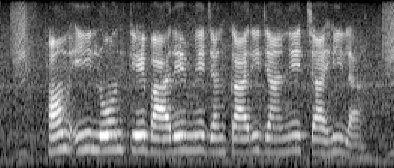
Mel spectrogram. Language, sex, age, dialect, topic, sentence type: Bhojpuri, female, 18-24, Western, banking, question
